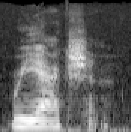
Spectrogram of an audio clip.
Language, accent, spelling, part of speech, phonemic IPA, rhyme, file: English, US, reaction, noun, /ɹiˈækʃən/, -ækʃən, En-us-reaction.ogg
- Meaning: 1. An action or statement in response to a stimulus or other event 2. A transformation in which one or more substances is converted into another by combination or decomposition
